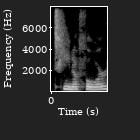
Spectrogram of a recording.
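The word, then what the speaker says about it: Ctenophora: have comb jellies their file a name is Tina for so again the sea of silent we have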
